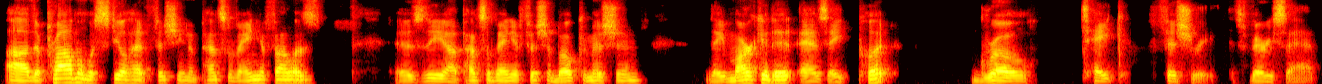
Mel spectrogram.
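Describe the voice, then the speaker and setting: A man's voice: lowish voice, fairly even intonation, measured pace, vocal fry. A man from western New York talking bluntly and casually as a fishing guide at a club meeting, with a folksy, opinionated way of speaking.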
